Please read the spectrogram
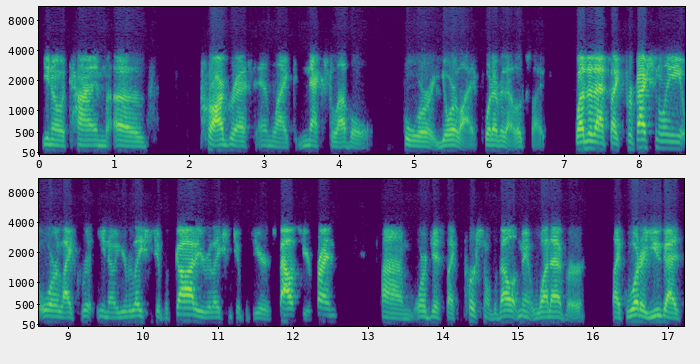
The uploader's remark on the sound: sit down (on ZOOM)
